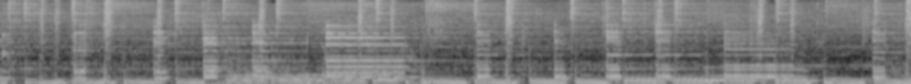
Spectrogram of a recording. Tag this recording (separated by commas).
Spray, Music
